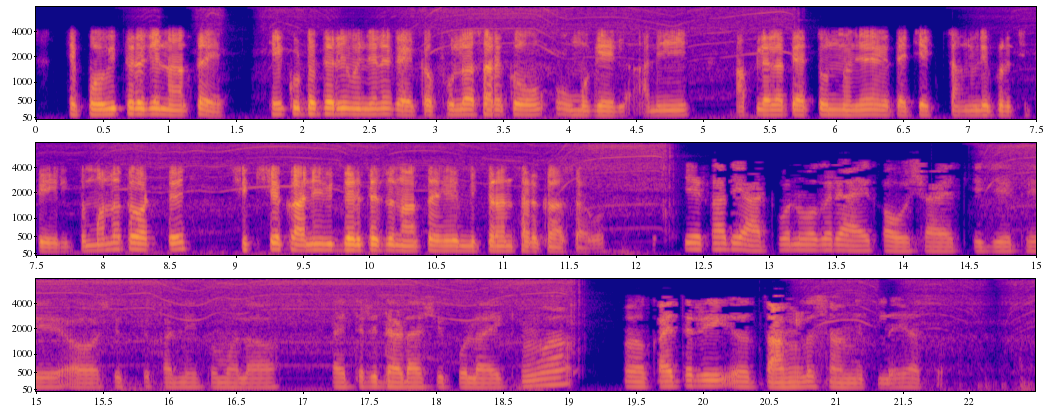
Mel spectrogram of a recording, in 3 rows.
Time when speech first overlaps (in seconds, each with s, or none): none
